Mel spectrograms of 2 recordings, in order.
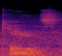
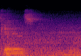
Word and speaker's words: Cairns: American that is called cares um but yeah it's actually pronounced cans we've been here for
